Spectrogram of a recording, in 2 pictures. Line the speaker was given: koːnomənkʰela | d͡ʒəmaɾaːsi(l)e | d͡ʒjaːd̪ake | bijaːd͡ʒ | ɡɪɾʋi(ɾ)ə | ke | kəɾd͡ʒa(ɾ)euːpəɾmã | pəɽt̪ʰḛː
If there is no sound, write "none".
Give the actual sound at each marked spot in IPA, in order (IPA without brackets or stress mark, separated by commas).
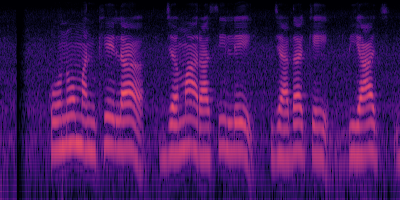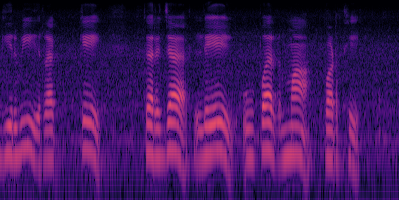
l, ɾ, l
